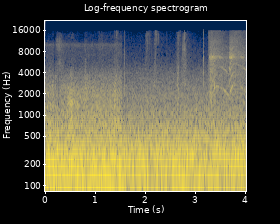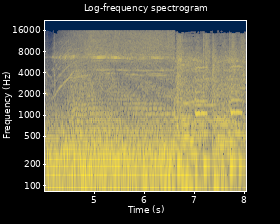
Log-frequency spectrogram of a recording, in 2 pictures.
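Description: DJI Mavic Pro quadcopter's motors spinning up on the ground: a high propeller whine comes in about midway and rises in pitch as the drone lifts off. Electronic dance music with a steady beat starts near the end.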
